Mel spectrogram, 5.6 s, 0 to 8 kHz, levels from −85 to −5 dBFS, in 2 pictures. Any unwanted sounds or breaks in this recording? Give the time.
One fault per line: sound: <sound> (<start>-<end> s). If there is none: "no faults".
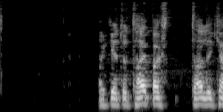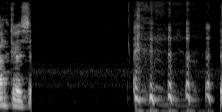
sound: laugh (4.4-5.5 s)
